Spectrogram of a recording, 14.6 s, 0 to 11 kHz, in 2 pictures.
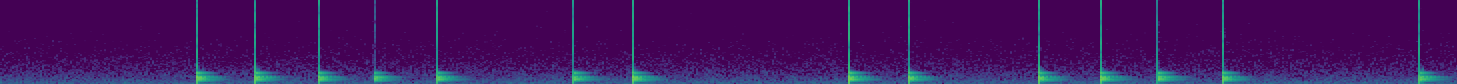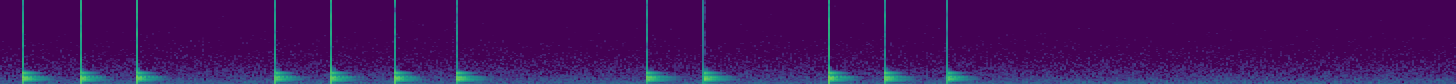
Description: Tap code, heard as taps on a metal pipe, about 3 knocks a second. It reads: WITH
